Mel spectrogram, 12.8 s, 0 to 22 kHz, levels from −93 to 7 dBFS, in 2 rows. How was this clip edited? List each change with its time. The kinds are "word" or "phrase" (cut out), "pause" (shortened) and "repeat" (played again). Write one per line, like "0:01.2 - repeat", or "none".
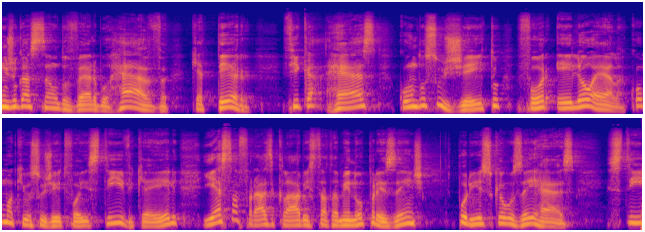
none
